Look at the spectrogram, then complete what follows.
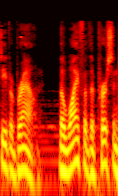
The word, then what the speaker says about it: Eva Braun: She asked why not, and I reminded her of the historical figure Eva Braun, which is pronounced Eva Brown, the wife of the person who started World War II and probably one of history's most evil figures.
